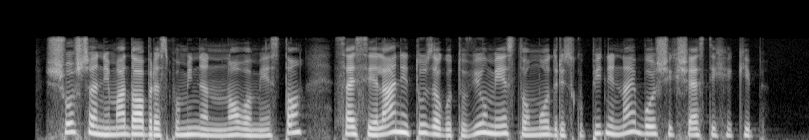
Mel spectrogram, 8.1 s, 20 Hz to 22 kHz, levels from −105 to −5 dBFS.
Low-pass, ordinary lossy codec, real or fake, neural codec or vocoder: 7.2 kHz; none; real; none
